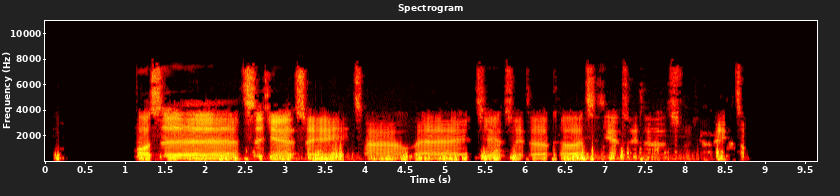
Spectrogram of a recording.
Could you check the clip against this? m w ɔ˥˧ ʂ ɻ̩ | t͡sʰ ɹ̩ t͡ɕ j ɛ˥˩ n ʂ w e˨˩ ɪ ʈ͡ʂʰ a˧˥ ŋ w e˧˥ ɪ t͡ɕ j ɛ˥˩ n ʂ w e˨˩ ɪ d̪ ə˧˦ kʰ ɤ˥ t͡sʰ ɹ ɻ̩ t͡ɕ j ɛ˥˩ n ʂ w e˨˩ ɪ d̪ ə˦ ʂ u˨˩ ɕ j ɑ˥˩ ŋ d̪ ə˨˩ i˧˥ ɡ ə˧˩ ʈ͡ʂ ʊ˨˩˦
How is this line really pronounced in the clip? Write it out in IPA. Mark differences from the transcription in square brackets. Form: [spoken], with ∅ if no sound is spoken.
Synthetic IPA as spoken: m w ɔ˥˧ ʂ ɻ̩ | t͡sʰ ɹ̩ t͡ɕ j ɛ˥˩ n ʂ w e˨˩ ɪ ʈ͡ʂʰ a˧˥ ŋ w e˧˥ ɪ t͡ɕ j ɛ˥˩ n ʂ w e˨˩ ɪ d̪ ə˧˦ kʰ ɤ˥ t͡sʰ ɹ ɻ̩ t͡ɕ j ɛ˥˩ n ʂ w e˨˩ ɪ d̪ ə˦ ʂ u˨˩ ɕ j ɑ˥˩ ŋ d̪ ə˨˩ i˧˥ ɡ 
